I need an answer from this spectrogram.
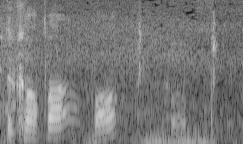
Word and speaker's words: Kop: Kop. Like Kop.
